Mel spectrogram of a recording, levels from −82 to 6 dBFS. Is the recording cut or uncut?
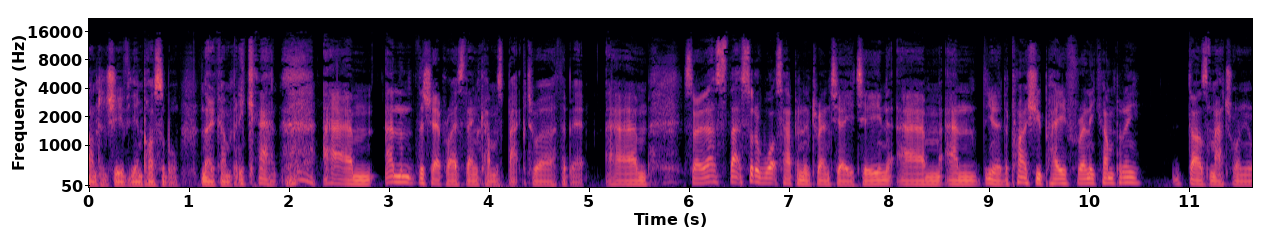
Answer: uncut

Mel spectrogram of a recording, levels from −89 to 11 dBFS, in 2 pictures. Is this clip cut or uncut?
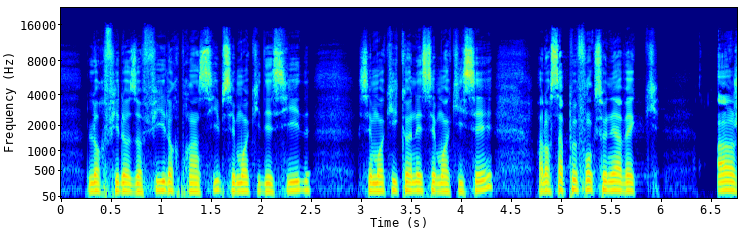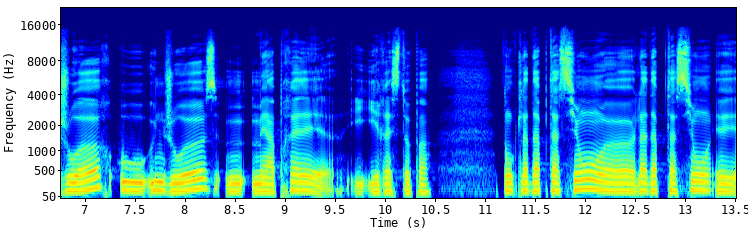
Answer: uncut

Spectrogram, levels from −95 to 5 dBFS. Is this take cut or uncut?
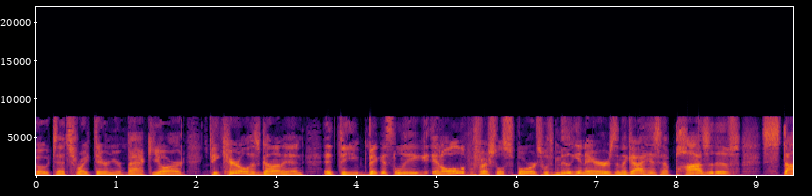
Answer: uncut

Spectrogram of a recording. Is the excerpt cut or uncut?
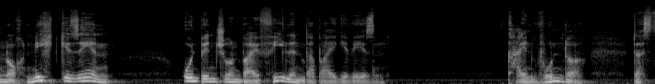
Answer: cut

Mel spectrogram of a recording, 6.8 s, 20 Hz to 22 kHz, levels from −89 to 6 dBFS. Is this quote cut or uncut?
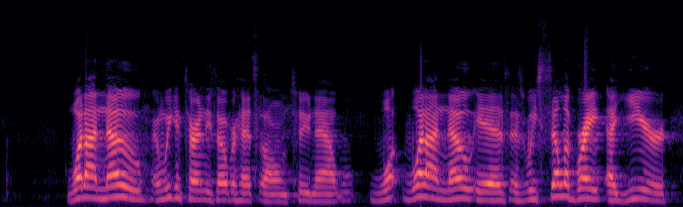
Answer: cut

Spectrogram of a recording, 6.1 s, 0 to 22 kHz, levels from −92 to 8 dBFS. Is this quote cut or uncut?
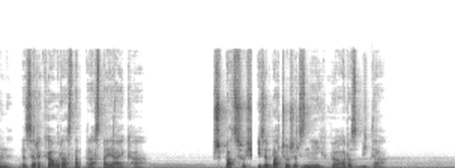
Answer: cut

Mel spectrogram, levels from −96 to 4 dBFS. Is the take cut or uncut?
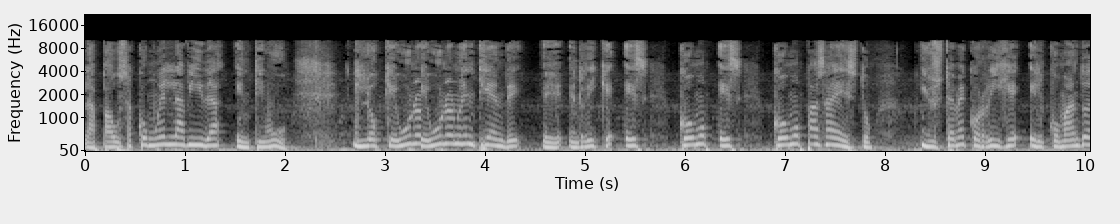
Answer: cut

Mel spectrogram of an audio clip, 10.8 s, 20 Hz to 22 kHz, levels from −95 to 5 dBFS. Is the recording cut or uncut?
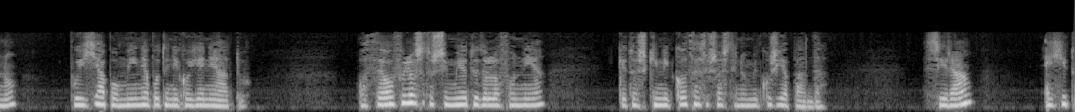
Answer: cut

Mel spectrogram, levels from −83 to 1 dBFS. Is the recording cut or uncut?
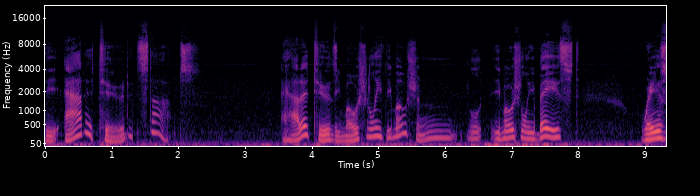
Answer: cut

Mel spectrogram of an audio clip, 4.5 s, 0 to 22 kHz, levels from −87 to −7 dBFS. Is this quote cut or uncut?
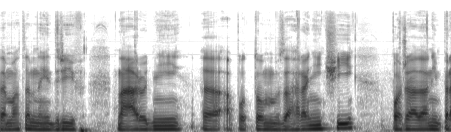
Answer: cut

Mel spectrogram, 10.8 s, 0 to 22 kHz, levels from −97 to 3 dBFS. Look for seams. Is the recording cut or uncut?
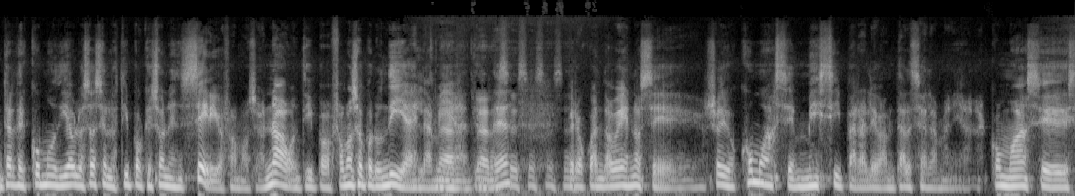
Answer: uncut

